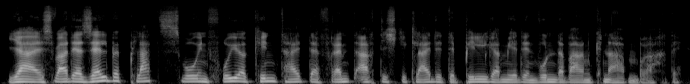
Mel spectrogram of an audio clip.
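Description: A man reading a classic novel aloud as an audiobook, in a slow, hushed, brooding dramatic manner. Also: mid-range voice, fairly even intonation, no room sound, clean studio sound. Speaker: audiobook narrator.

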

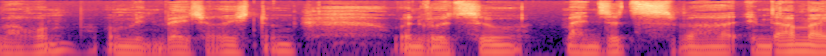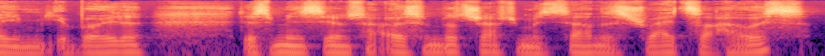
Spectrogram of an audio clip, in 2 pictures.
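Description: A man in his seventies speaks slowly and deliberately, his voice very deep and held on a flat, even line. The tone is gravelly and heavily raspy, and at times it falls almost to a whisper as he recalls the past. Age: 70s. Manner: slow, measured, sometimes dropping to a whisper. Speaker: interviewee, former officer. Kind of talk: recorded testimony.

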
